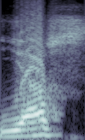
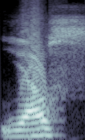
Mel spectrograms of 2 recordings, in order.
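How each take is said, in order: No difference in how they are said.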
